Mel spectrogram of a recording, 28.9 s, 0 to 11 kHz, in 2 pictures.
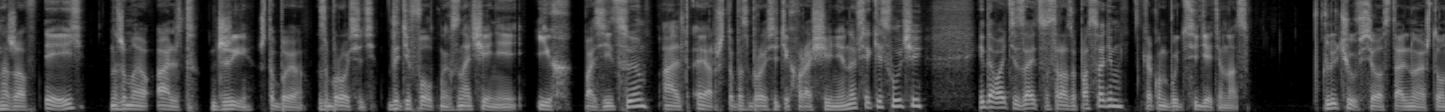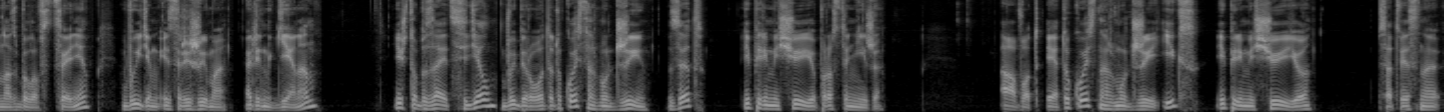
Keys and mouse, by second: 2.3 alt+g, 7.1 alt+r, 10.7-12.1 drag, 13.3-14.6 drag, 16.2 click, 17.5-18.0 middle drag, 18.2 right click, 19.8 g, 24.1 right click, 24.6-25.3 middle drag, 25.5 g.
